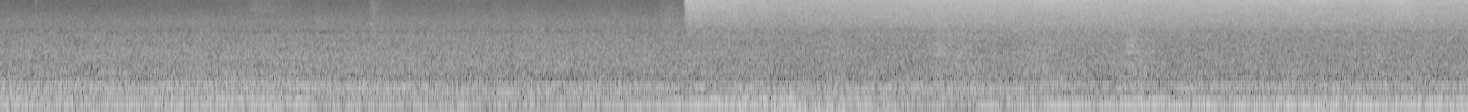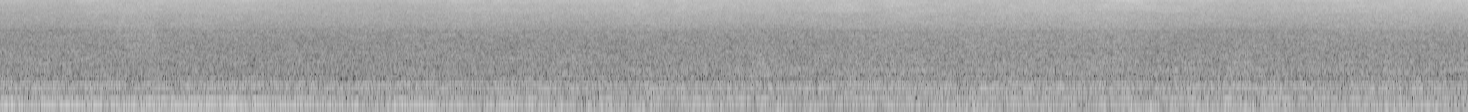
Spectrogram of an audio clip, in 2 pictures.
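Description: Gravity-feed paint spray gun hissing as it sprays a car body, the hiss coming in about seven seconds in, over a steady low hum.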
